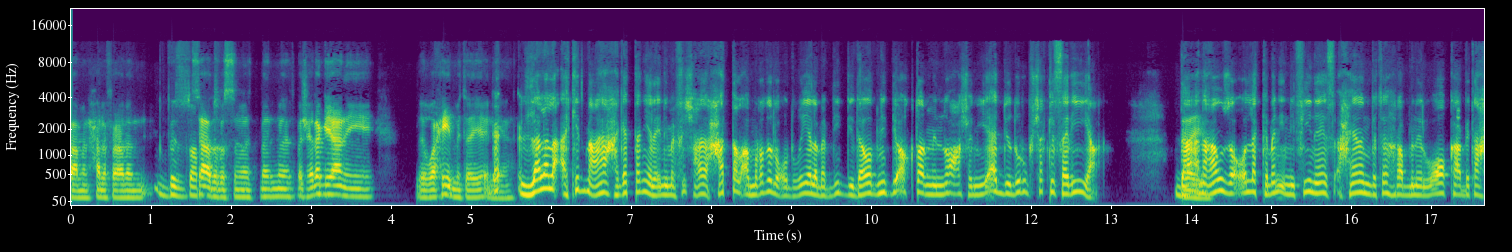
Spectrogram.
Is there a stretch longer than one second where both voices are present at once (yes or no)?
no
